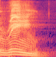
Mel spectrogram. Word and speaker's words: ring: como estão dizendo hoje, que é sem pronunciar o G. Então fica ring, mas é um nasal aberto, ring, né? O G quase que vai sair, mas não chega a se configurar.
